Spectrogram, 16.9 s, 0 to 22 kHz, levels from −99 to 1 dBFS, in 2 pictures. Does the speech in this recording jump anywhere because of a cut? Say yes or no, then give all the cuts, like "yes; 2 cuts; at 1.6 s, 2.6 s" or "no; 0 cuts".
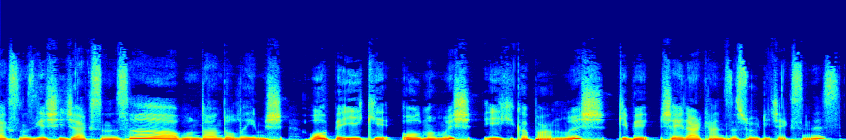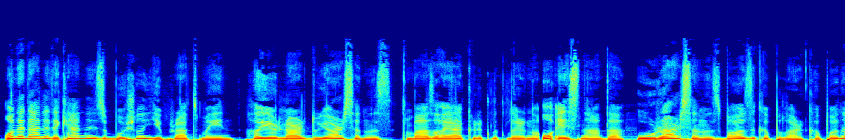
no; 0 cuts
